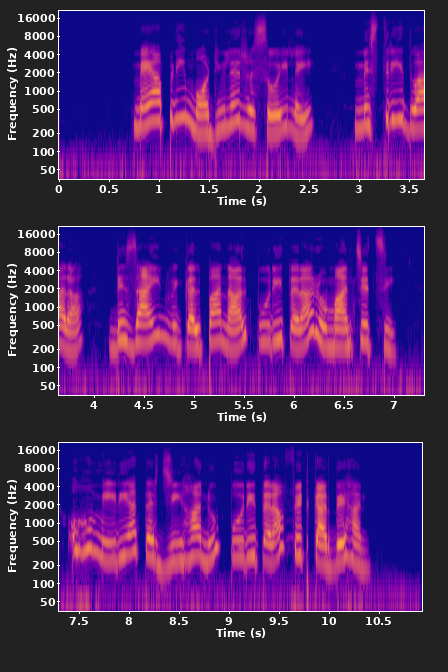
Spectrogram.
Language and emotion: Punjabi, happy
